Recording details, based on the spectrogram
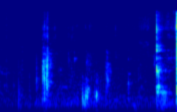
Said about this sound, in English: Sorry, I'm um I took a sip of my tea. I have some London fog. Uh, I made a London fog latte with almond milk and I put a little bit of agave in there.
